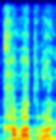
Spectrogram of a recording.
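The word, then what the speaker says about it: 카마드 (חמד): 이 히브리어 단어는 발음하기가 좀 그런데요. 카마드입니다. 예. 그냥 그냥 카마드로 하겠습니다.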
